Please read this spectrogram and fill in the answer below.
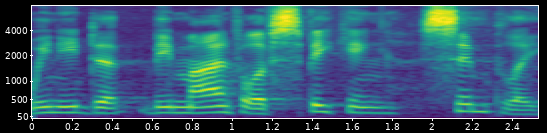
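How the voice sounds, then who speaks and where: A man with a Southern US accent speaks very slowly in a fairly high pitch, his intonation fairly even. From US South. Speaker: visiting preacher. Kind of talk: sermon. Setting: church. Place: church. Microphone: podium.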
